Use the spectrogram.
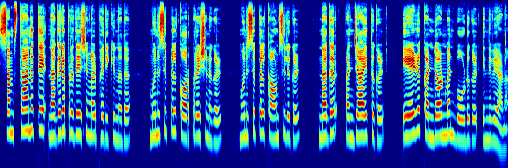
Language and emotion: Malayalam, neutral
